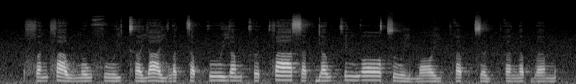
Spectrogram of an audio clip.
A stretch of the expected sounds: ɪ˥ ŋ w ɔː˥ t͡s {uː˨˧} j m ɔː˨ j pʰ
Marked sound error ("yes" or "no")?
yes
